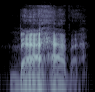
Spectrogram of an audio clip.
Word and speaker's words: Bar Harbor: Bahabba is how you say Is it.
